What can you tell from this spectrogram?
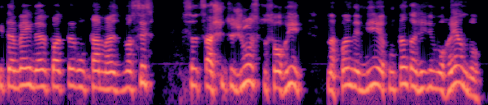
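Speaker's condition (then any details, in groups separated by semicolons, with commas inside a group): Parkinson's disease; laughter yoga (Yoga do Riso) loosened facial rigidity and body, freer facial expression and movement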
